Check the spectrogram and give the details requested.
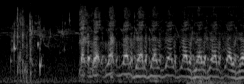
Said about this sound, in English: And that'll be the duck.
